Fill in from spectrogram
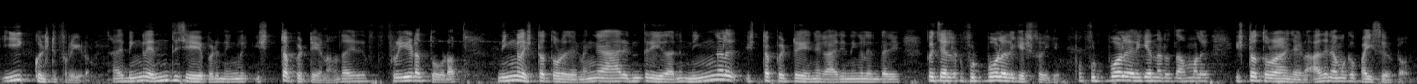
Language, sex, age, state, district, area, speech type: Malayalam, male, 18-30, Kerala, Kollam, rural, spontaneous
